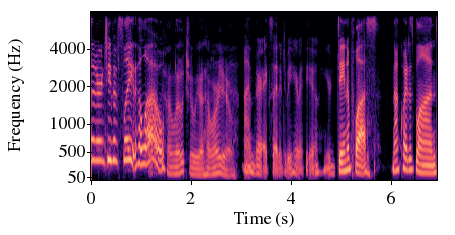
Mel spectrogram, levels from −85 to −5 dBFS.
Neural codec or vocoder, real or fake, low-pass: none; real; 7.2 kHz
